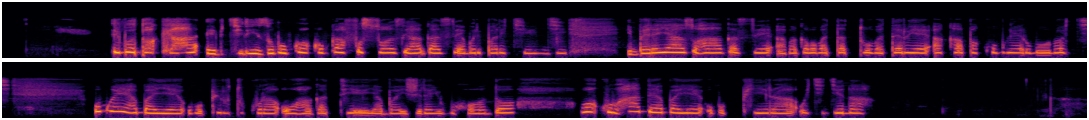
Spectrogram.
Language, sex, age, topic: Kinyarwanda, female, 36-49, finance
